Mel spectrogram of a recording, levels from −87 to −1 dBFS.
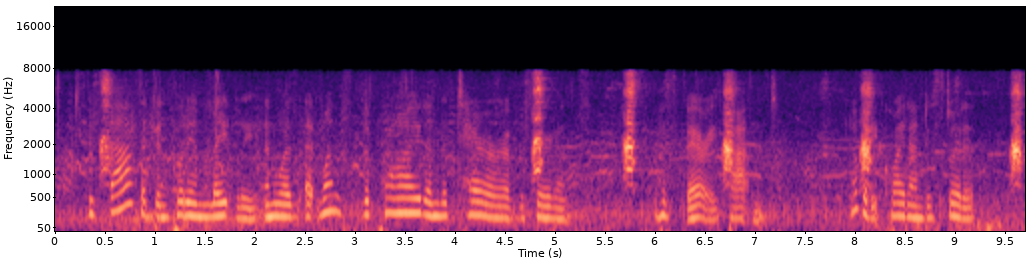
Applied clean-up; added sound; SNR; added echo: none; Fowl; 2 dB; none.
